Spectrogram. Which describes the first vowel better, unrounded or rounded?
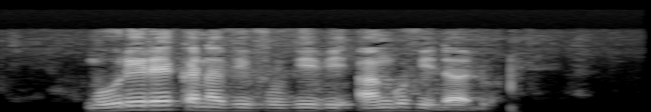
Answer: rounded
